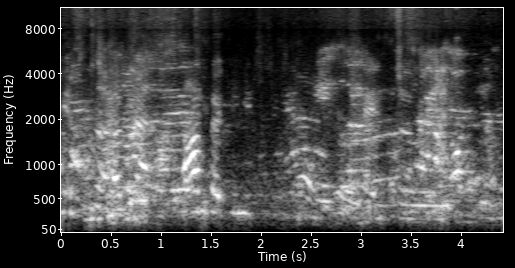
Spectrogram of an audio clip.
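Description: Children's voices chattering, with no clear words, and a brief lull about halfway through.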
